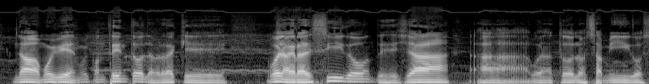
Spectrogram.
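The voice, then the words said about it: Tired, deep announcer-like voice. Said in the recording (Spanish): “esta voz de Desvelado, locutor... Esta voz de locutor que te queda post-festival”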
